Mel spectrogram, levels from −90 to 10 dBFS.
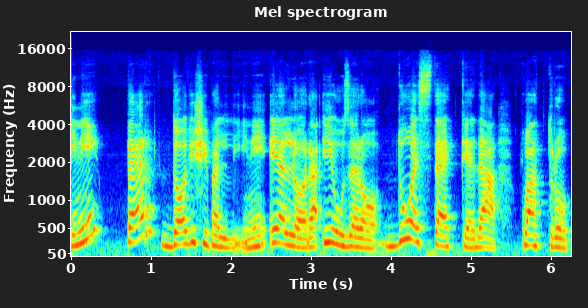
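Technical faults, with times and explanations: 1.95 to 2.02 s, short stall from a late packet: a packet arrived late and the jitter buffer ran dry, so about 46 ms of held sound fills the gap before playback resumes without loss, leaving a brief stretch with a slight buzz or dip.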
